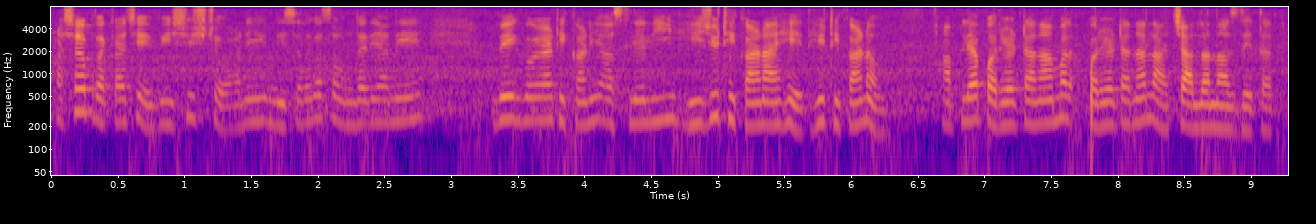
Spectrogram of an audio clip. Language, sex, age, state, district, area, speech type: Marathi, female, 45-60, Maharashtra, Palghar, urban, spontaneous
